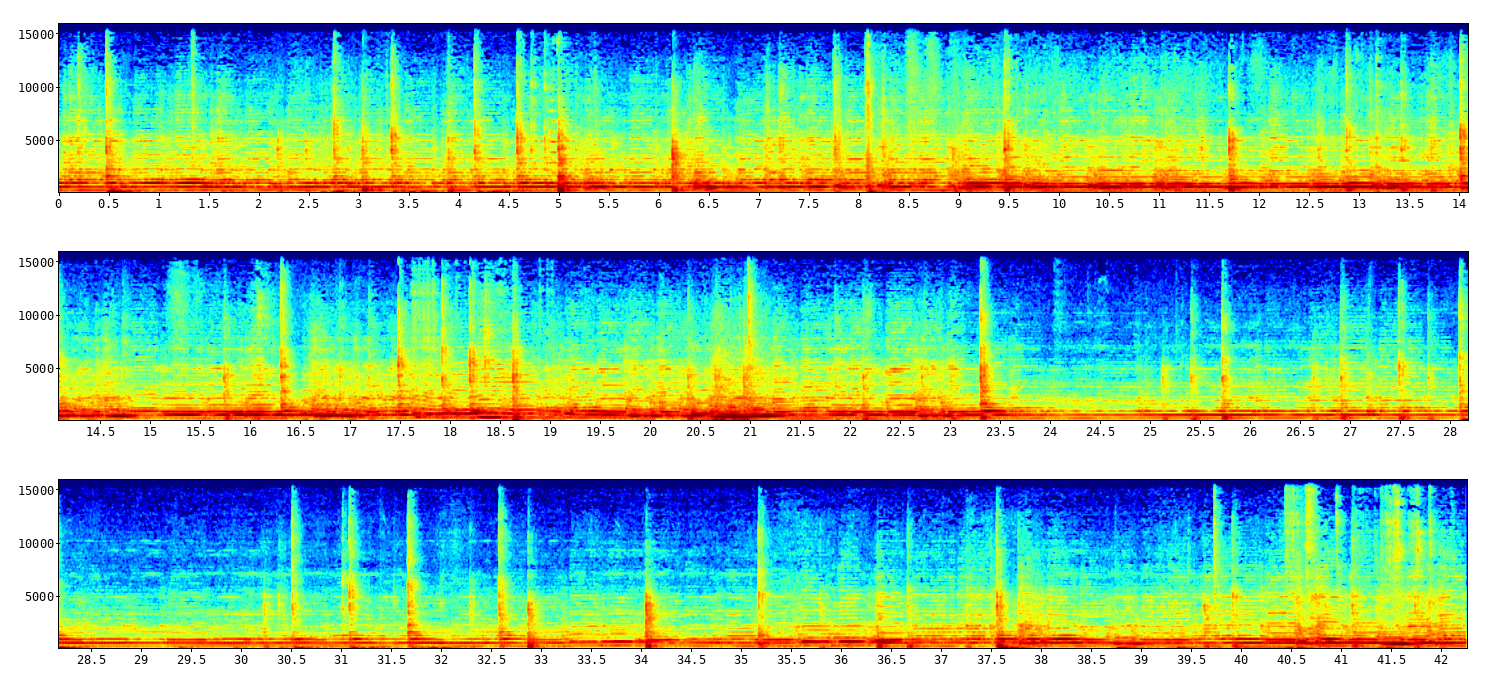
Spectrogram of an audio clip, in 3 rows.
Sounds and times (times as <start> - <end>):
Carnatic music: 0.0 - 42.2
Classical music: 0.0 - 42.2
Sitar: 0.0 - 42.2
String section: 0.0 - 42.2
Tabla: 0.0 - 42.2.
